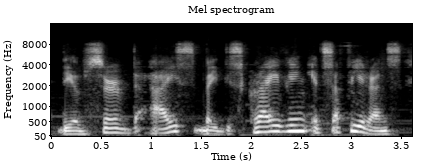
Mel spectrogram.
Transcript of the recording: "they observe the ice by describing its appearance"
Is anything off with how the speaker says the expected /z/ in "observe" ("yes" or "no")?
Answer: yes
